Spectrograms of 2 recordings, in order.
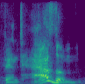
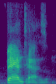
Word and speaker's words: Phantasm: Nick thought I was going to screw up on that one, but I mean, you got the inflection on the wrong syllable, but like you were yeah, but Phantasm.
